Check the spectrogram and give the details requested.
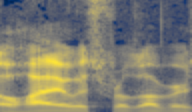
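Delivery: plain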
